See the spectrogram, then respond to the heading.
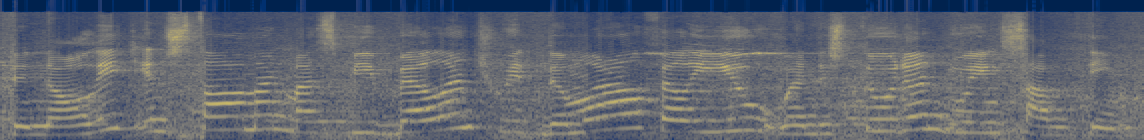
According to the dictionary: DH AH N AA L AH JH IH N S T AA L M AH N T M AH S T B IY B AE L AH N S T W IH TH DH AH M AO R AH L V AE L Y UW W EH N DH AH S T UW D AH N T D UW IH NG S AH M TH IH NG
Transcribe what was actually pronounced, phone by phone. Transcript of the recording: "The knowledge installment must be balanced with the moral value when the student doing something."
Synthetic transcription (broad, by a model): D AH N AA L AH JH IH N S T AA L M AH N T M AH S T B IY B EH L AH N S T W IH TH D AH M AO R AH L F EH L Y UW W EH N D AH S T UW D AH N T D UW IH NG S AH M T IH NG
